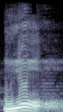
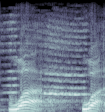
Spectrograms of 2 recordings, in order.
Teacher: wau tipis berbeda dengan lam jalalah lam jalalah menjadi tebal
